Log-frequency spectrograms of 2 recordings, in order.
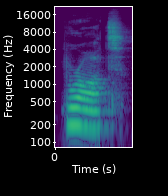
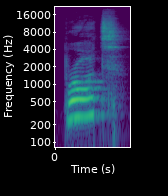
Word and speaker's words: brought: bring don't forget that words in English with g h in the middle that g h is usually silent for example although or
